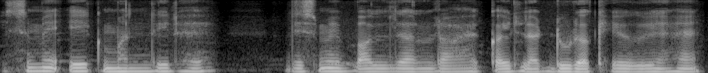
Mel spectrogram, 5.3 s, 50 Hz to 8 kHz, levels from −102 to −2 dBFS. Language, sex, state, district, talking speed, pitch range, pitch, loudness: Hindi, male, Bihar, Saran, 160 wpm, 125-140 Hz, 130 Hz, -32 LUFS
